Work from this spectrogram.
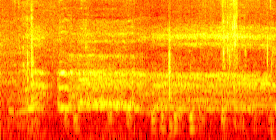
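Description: Chickens cluck and squawk close by in a farmyard enclosure, several birds calling over one another in a busy, continuous chatter with no talking.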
